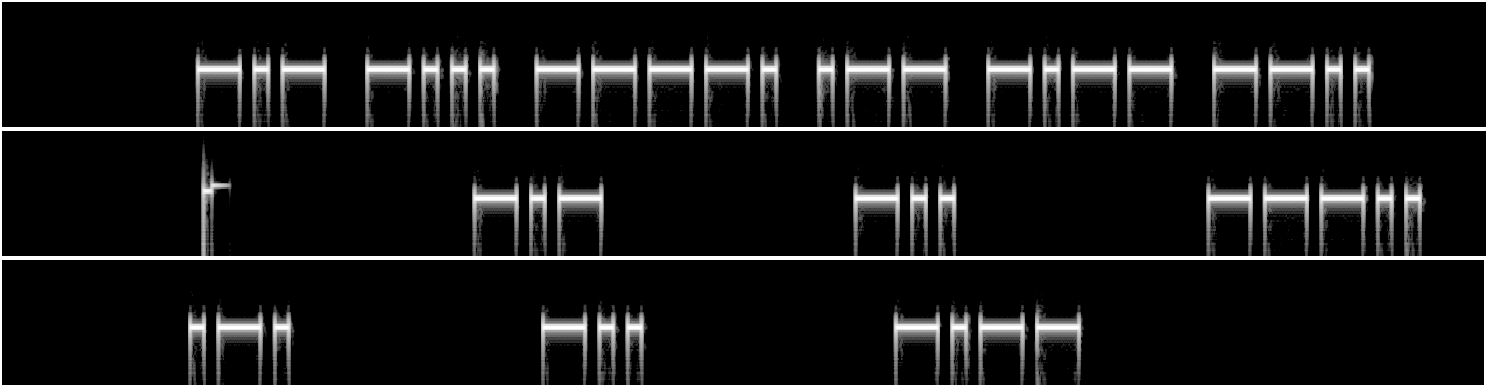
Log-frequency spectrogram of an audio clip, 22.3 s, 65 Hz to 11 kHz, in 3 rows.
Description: Morse code, heard as a keyed tone, about 17 wpm, spaced as for 9 wpm, 700 Hz. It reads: KB9WYZ KD8RDY
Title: USA Call Signs - 6 Characters - 6x Character Spacing - 17wpm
